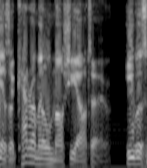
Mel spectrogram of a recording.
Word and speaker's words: macchiato: and repeated it back correctly as a caramel macchiato he was not joking and called me pretentious for pronouncing it correctly and to not name drinks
